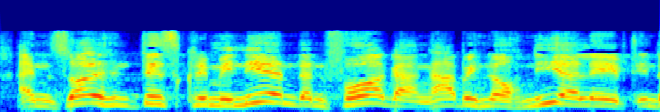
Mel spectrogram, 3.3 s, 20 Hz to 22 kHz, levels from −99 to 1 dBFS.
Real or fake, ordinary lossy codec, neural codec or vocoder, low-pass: real; none; none; none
